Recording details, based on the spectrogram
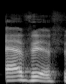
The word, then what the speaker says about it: AVIF: I think AVIF is how you should say it. I think that sounds cool.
